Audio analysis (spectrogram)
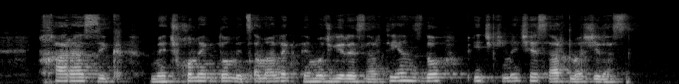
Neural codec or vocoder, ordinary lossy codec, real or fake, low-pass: none; Opus, 24 kbps; real; 10.8 kHz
